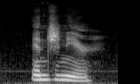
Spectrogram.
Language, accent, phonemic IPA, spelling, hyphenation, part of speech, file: English, General American, /ˌɛnd͡ʒɪˈnɪ(ə)ɹ/, engineer, en‧gin‧eer, noun / verb, En-us-engineer.ogg
- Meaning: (noun) 1. A soldier engaged in designing or constructing military works for attack or defence, or other engineering works 2. A soldier in charge of operating a weapon; an artilleryman, a gunner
